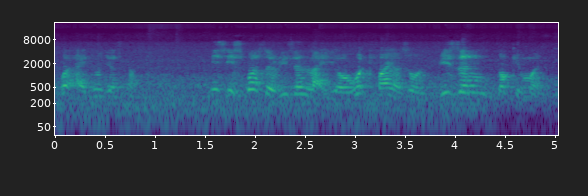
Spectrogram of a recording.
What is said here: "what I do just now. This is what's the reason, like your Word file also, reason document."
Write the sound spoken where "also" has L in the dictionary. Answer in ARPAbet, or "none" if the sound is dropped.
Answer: none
